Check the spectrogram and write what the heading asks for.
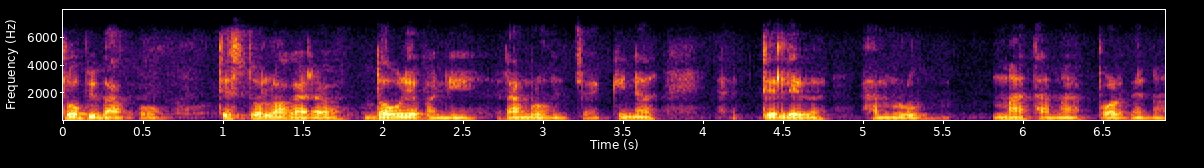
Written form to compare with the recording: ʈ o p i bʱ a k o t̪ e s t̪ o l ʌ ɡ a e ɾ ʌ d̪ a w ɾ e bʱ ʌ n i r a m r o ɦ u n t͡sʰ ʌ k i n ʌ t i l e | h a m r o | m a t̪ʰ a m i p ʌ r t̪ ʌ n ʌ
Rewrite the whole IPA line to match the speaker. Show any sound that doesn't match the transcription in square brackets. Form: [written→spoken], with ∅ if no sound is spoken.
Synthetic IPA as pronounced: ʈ o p i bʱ a k o t̪ e s t̪ o l ʌ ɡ a e ɾ ʌ d̪ [a→ʌ] w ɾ e bʱ ʌ n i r a m r o ɦ u n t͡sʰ ʌ k i n ʌ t [i→e] l e | h a m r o | m a t̪ʰ a m [i→a] p ʌ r [t̪→d̪] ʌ n ʌ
